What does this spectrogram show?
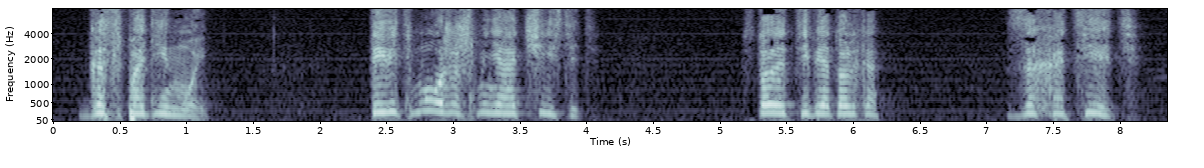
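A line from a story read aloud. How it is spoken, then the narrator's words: Pleading. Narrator (Russian): он взмолился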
